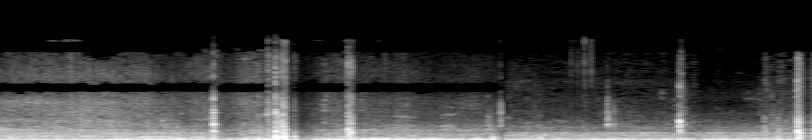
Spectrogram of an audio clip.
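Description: Skateboard wheels rolling over rough concrete with a steady rumble, broken by several sharp clacks of the board, the loudest about a second and a half in.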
